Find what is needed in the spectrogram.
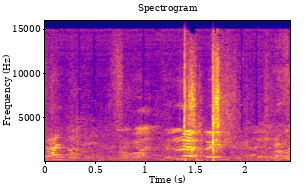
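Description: Two sharp smacks of boxing gloves landing, about one and a half seconds in and a third of a second apart, with voices calling out around them.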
